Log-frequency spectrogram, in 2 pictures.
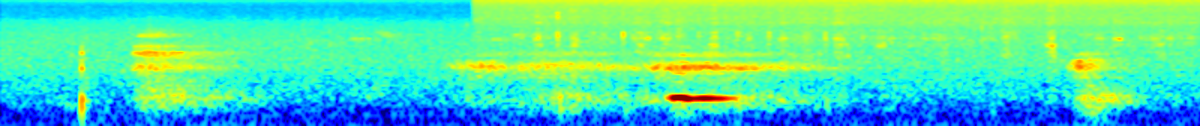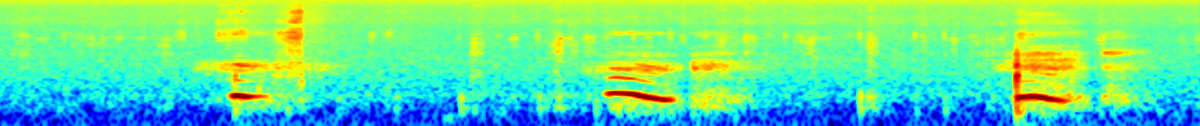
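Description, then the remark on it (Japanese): Quiet scratching of a pen, not a ballpoint, moving across paper as someone practises writing characters from a model, forming stops, flicks and sweeps, in short intermittent strokes every few seconds with faint rustling between them. “止め、羽、払いがボールペンの時より確実にできている。そのまま意識を集中させて書き続ける。”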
